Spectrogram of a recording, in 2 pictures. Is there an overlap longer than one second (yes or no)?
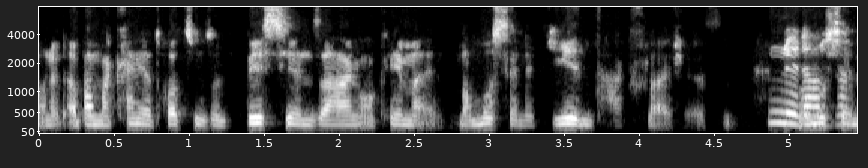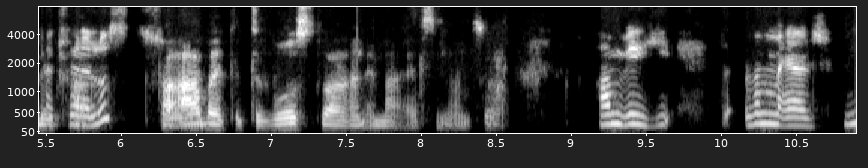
yes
